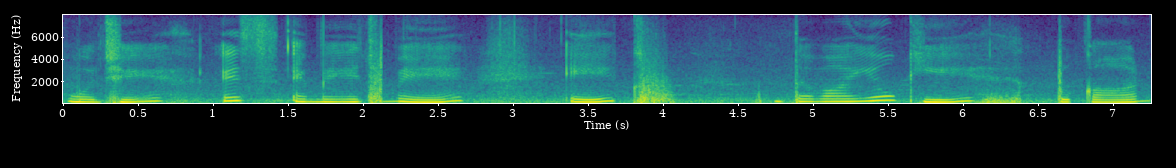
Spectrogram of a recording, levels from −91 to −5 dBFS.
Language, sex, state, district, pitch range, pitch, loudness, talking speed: Hindi, female, Madhya Pradesh, Katni, 215-265 Hz, 240 Hz, -13 LUFS, 65 wpm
